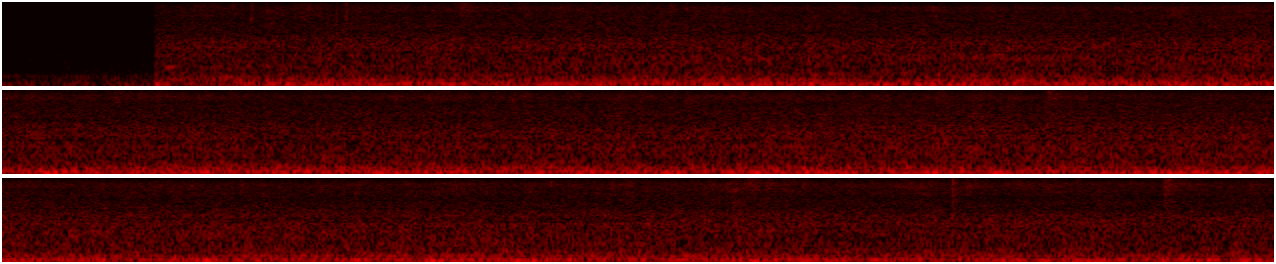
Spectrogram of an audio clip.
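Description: Steady rain falling outdoors, a continuous even hiss that comes in abruptly about half a second in.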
